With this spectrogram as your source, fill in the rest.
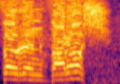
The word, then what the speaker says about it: Ferencváros: How do we know it's pronounced Ferencváros?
